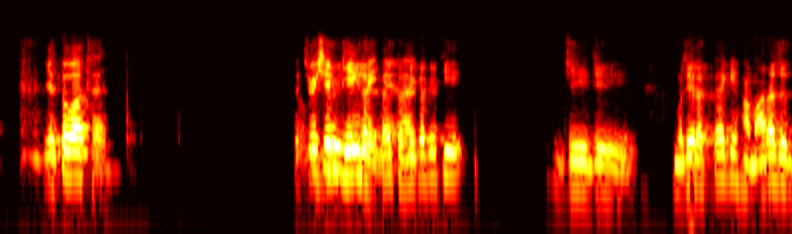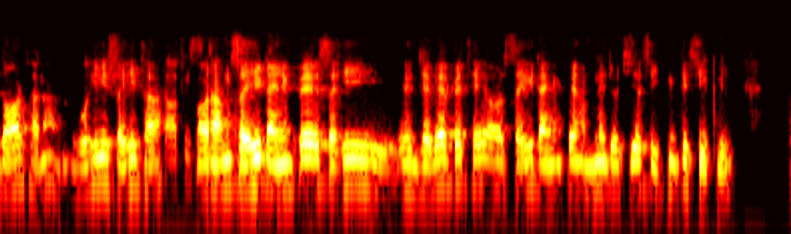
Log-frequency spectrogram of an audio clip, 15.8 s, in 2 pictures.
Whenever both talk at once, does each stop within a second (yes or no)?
no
